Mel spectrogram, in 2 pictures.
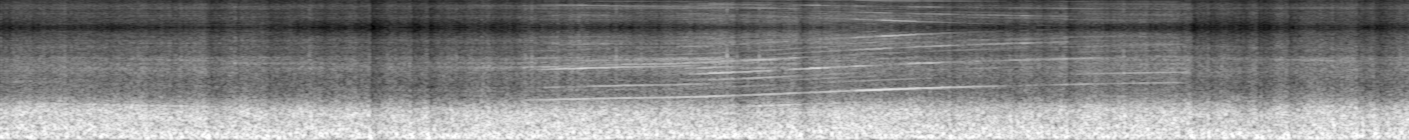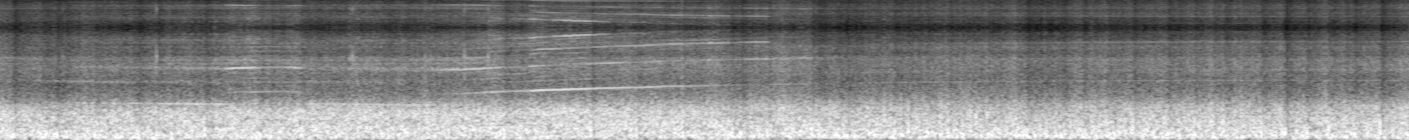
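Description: Electric bicycle at racing speed: a loud, steady rush of wind on the handlebar-mounted microphone, with the high whine of its electric motor rising in pitch as it accelerates, once about a fifth of the way in and again about two-thirds through.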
